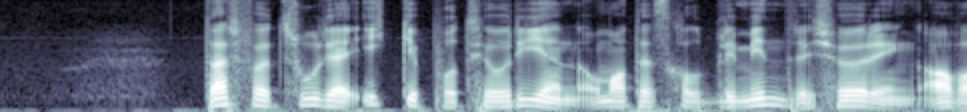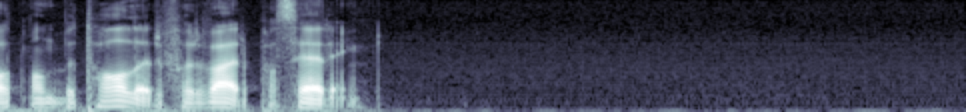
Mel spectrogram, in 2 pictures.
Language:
Norwegian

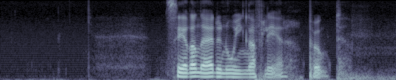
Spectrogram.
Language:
Swedish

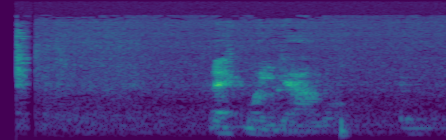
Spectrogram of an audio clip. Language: Czech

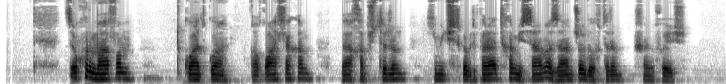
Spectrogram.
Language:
Kabardian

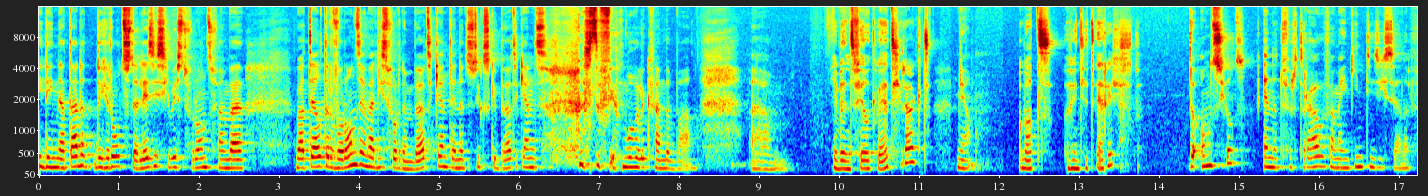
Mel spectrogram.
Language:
Dutch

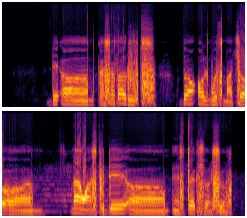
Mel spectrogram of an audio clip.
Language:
Nigerian Pidgin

